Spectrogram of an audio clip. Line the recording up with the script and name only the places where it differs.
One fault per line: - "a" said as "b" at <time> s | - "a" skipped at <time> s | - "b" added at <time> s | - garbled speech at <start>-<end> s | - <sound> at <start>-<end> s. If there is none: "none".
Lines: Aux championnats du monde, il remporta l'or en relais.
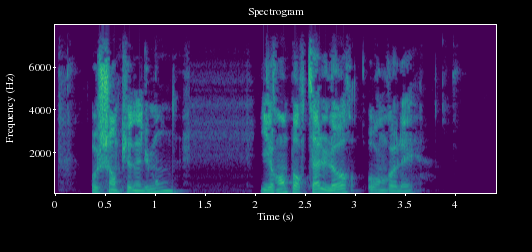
none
